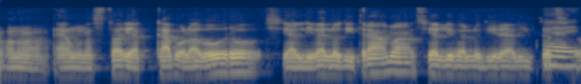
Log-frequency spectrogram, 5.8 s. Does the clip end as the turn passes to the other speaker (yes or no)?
yes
